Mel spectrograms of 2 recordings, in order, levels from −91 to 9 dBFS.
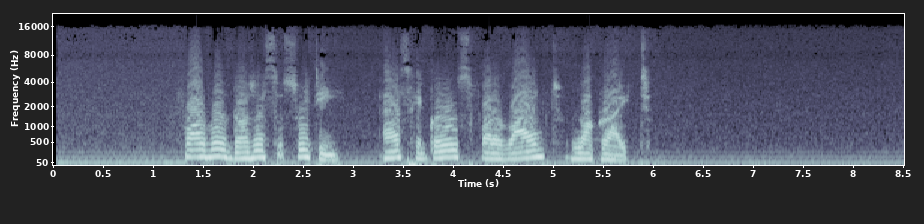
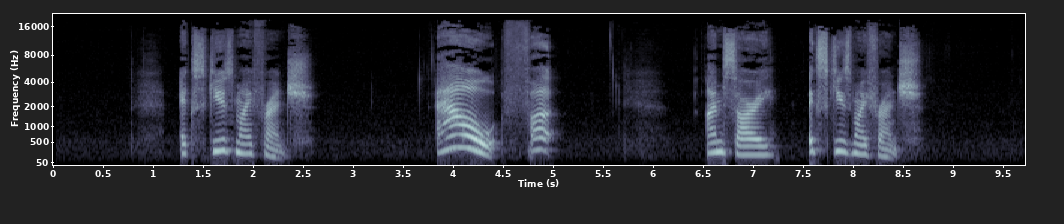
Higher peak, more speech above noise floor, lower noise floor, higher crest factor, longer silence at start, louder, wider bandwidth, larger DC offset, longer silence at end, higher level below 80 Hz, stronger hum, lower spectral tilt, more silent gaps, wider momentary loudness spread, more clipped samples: about the same, 0 dBFS vs 0 dBFS; second, 21 dB vs 50 dB; second, -29 dBFS vs -69 dBFS; second, 10 dB vs 22 dB; second, 0.05 s vs 1.25 s; first, -9 LUFS vs -19 LUFS; second, 16.5 kHz vs 19 kHz; neither; second, 0 s vs 1.05 s; first, -26 dBFS vs -72 dBFS; first, 50 Hz at -30 dBFS vs none; first, -6.5 dB/octave vs -1.5 dB/octave; neither; first, 19 LU vs 12 LU; neither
